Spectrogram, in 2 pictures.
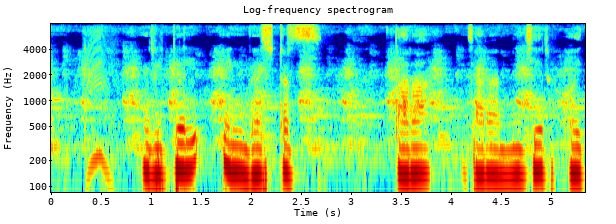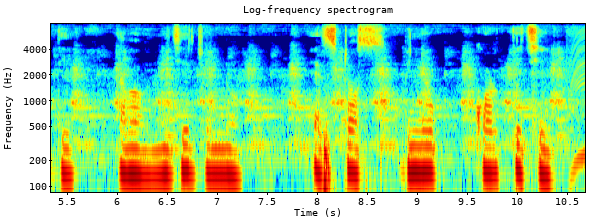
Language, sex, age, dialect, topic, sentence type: Bengali, male, 18-24, Western, banking, statement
